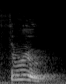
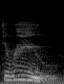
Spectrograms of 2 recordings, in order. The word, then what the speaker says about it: threw: So we're going to pronounce it as threw, not threw.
